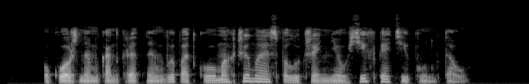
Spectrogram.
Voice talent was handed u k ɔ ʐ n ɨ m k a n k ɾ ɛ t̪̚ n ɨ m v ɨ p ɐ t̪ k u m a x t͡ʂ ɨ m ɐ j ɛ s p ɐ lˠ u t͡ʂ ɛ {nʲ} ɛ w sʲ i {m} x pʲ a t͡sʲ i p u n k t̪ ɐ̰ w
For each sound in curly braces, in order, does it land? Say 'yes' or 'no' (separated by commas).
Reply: no, no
